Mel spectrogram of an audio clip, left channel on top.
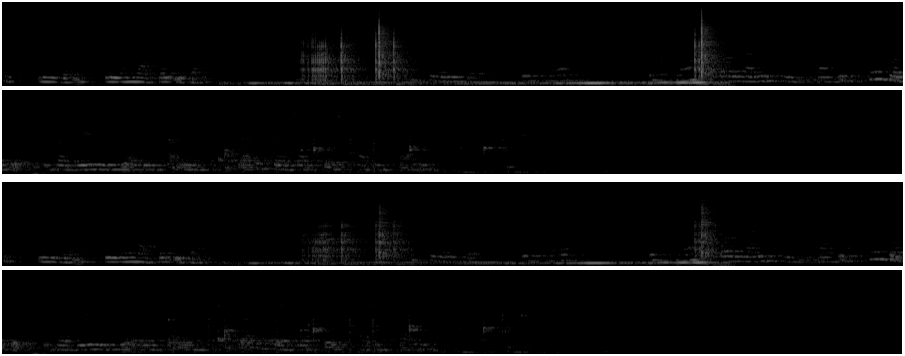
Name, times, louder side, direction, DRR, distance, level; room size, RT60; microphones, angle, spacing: voice 1, 0.0-2.3 15.4-15.6 16.9-17.0, left 1 dB, 5° right, 0.4 m, -57 dB
sound 1, 2.2-7.3, left 5 dB, 80° left, 0.3 m, -52 dB
voice 2, 3.5-14.1, left 2 dB, 45° left, 1.0 m, -61 dB
sound 2, 10.2-15.2, right 2 dB, 70° right, 0.6 m, -67 dB
5.5 x 3.3 x 2.4 m
head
